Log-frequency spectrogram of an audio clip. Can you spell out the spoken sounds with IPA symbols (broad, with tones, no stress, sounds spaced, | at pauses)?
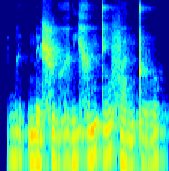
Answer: ɓ ɨ˨˩ t̚ m e˨˩ ʂ u˨˩ ɣ ɨ˨˩˦ j ɣ ə˧˥ m t̪ o˧˥ f a˨˩ ŋ t̪ o˨˩˦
